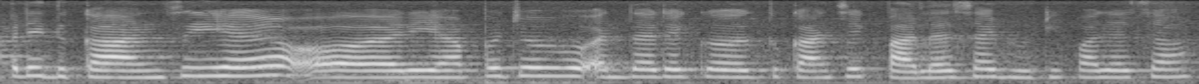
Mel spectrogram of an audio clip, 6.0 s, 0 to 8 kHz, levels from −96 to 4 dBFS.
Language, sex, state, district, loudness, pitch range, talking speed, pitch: Hindi, female, Bihar, Begusarai, -15 LUFS, 245-280 Hz, 200 wpm, 255 Hz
